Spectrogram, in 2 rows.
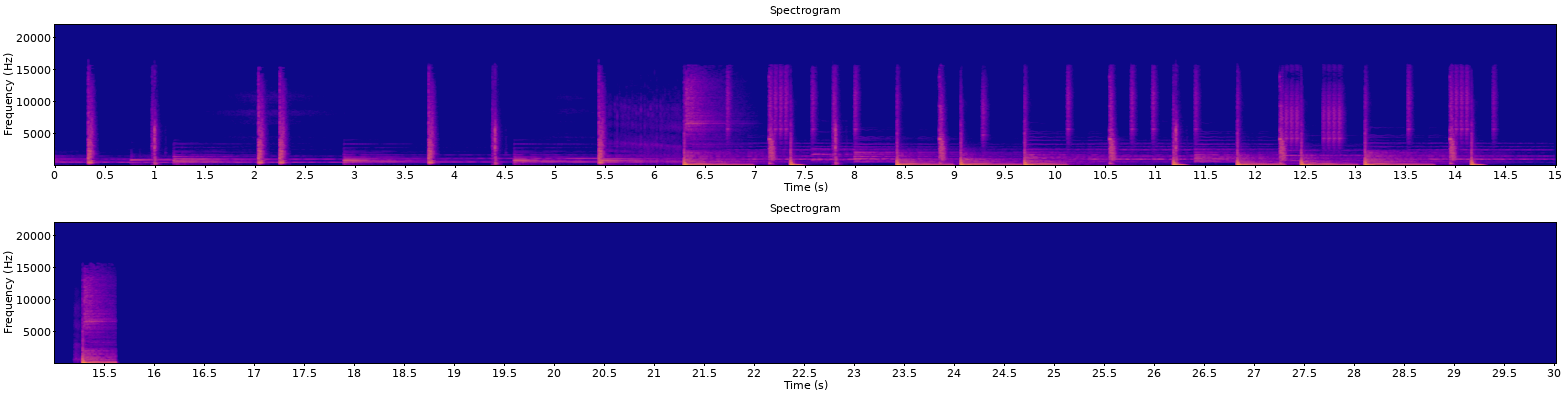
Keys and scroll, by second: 3.7 e, 7.4 BackSpace, 11.0-15.4 typing, 11.7 super+a, 12.1 Return, 21.1 x, 22.1 y.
